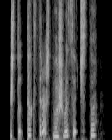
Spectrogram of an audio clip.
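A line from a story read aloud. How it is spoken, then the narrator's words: Squeaky voice. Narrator (Russian): пискнула Хмилия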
